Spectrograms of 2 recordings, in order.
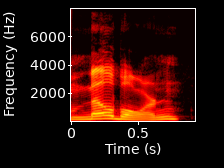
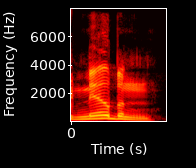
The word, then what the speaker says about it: Melbourne: We're going to what you and I would call Melbourne, but apparently you're supposed to say Melbourne. And I don't know where the R went. I don't know where the O went. The U got converted into an I somehow.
